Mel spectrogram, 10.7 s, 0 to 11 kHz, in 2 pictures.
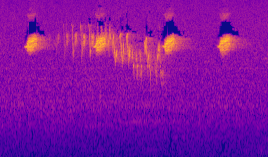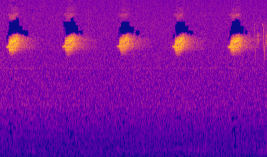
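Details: A common chaffinch (Fringilla c. coelebs) in the Alpilles, France, in May 2018 gives a bright, metallic 'pink' note about once a second, with a quick descending trilled phrase near the start.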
